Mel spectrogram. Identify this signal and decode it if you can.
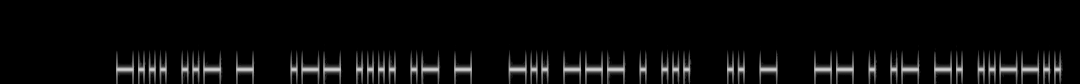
Morse code, heard as a keyed tone, about 22 wpm, 700 Hz. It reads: BUT WHAT DOES IT MEAN?
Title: Sentences from Top 200 Words 22wpm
